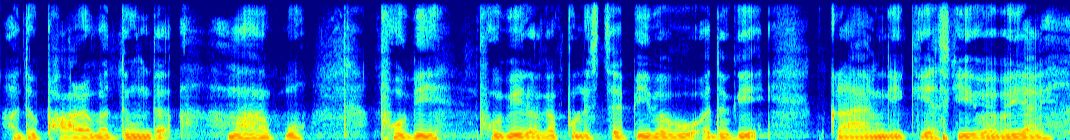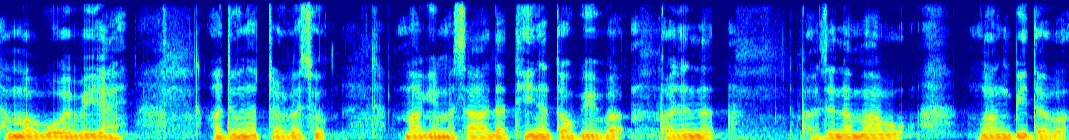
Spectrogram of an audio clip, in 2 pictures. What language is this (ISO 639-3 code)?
mni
